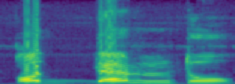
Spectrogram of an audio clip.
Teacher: قوف کو دال کے ساتھ ملائیں گے، قوف کو موٹا پڑھیں گے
